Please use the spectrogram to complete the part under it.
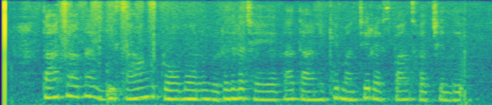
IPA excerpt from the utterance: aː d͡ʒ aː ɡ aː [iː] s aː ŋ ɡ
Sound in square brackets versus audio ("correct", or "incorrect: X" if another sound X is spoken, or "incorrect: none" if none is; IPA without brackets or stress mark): correct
